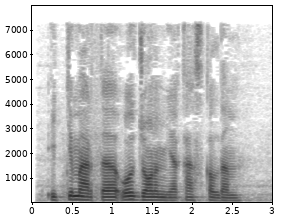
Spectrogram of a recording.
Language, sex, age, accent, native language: Uzbek, male, 12-17, Andijon, Uzbek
